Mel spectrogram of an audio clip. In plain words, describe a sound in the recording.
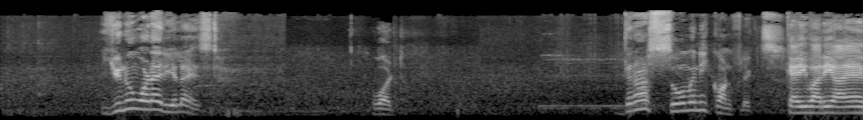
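Two young men talk outdoors.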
